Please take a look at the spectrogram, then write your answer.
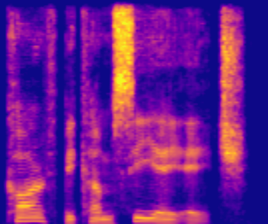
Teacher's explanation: In received pronunciation, RP, the R at the end of words is silent unless followed by a vowel. For example, car becomes CAH. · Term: silent R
